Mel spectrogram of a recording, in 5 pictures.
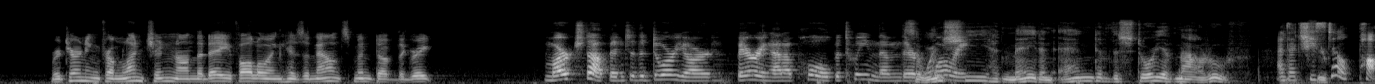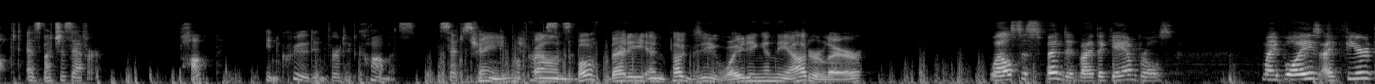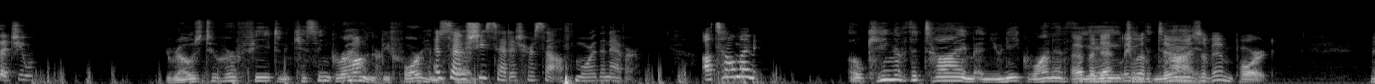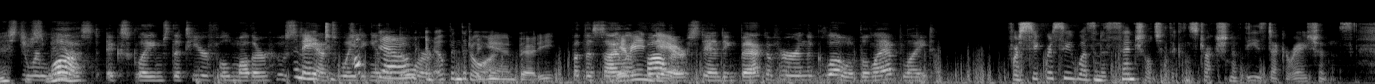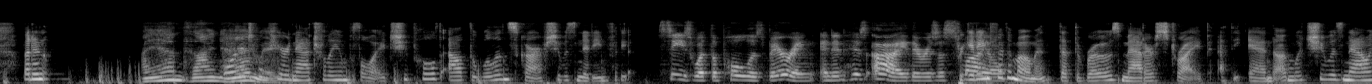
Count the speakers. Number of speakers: four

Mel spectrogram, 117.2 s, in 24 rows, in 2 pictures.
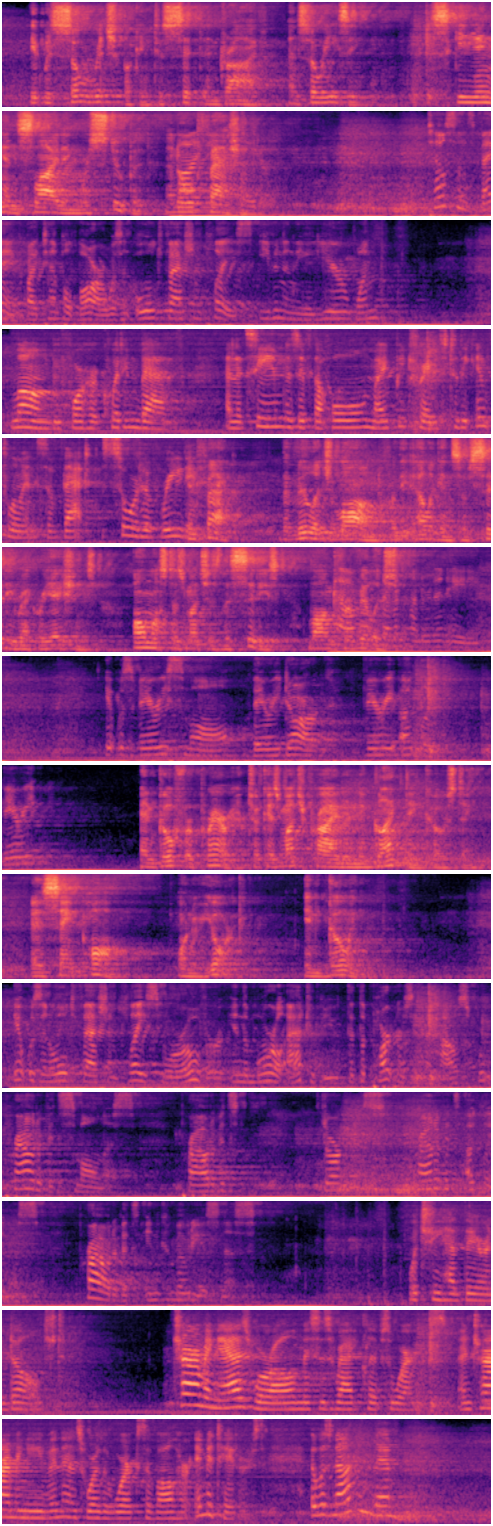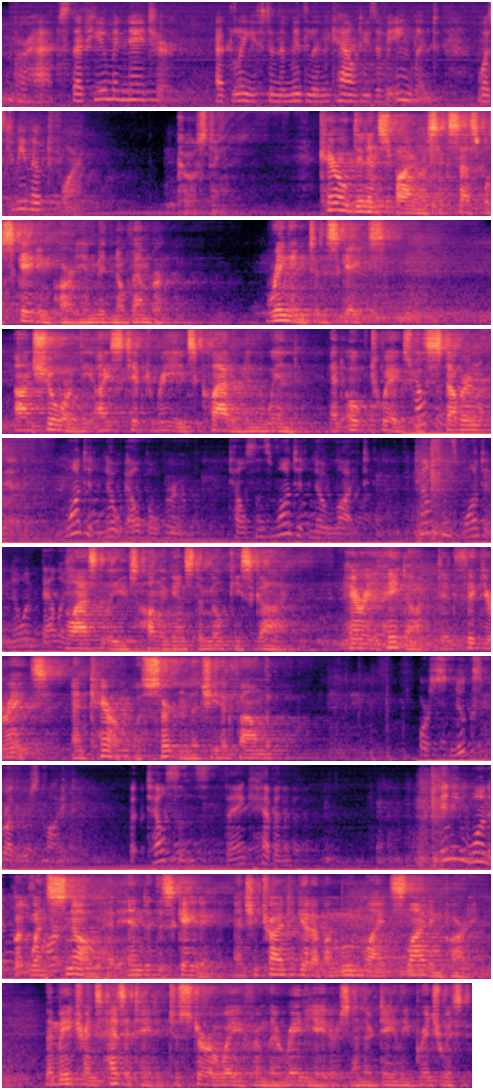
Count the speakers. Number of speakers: three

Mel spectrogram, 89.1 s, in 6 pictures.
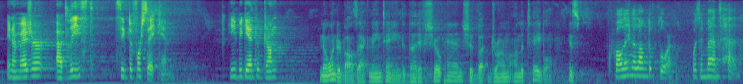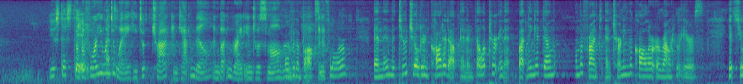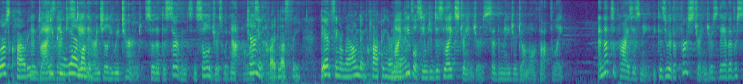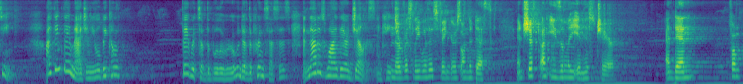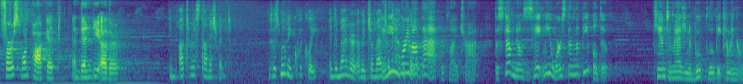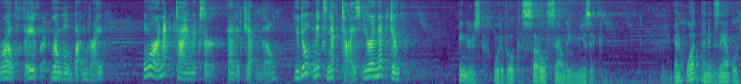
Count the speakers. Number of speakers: five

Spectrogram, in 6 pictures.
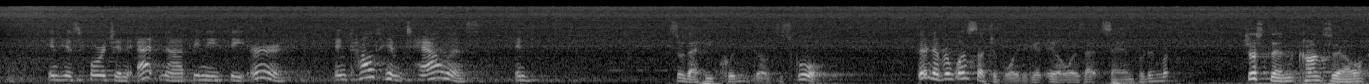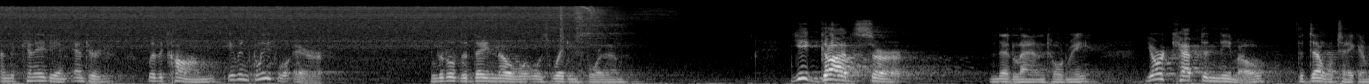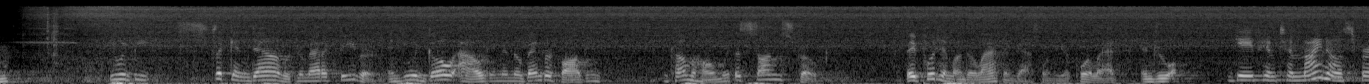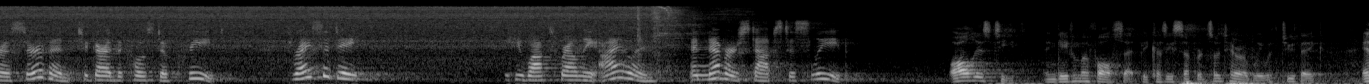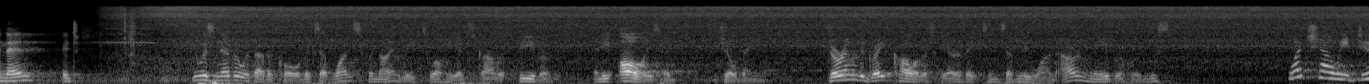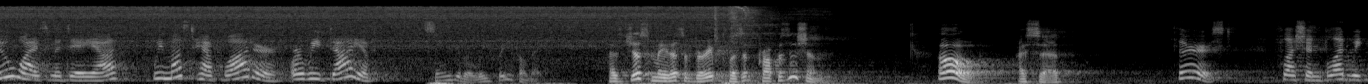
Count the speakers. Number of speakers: three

